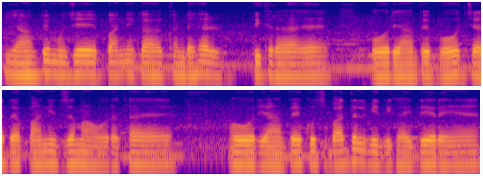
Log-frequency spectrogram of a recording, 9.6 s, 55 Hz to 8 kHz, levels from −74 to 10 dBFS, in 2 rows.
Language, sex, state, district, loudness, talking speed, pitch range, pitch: Hindi, male, Rajasthan, Bikaner, -15 LUFS, 180 wpm, 100-110 Hz, 105 Hz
